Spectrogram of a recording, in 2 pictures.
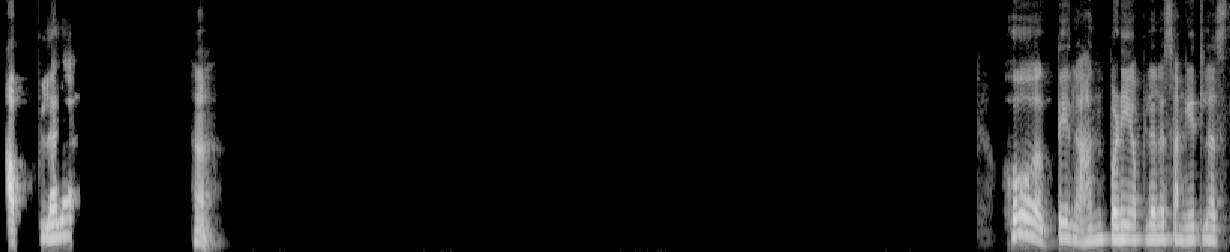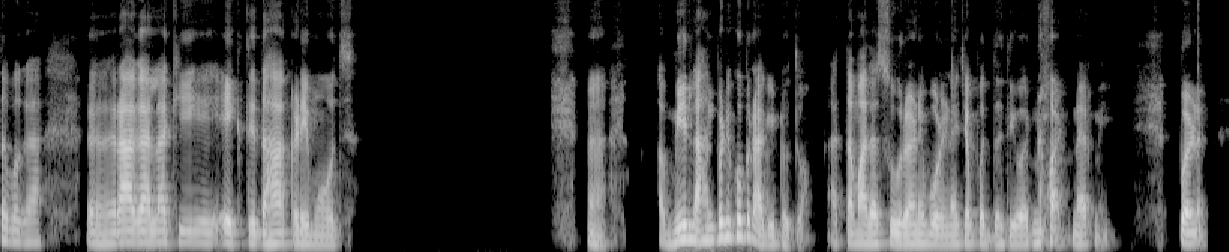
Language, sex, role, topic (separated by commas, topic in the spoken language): Marathi, male, guest, नकारात्मक विचारांचा सामना कसा करता?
